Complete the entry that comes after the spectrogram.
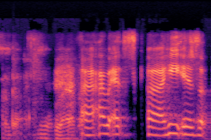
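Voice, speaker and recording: A woman speaking as a defense attorney in court, hesitant and halting as she searches for words. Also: medium pitch, fairly even intonation. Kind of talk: spoken argument in court.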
